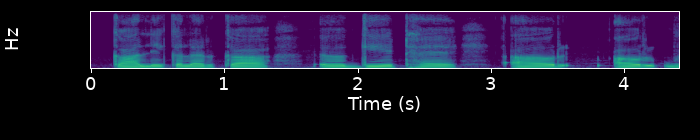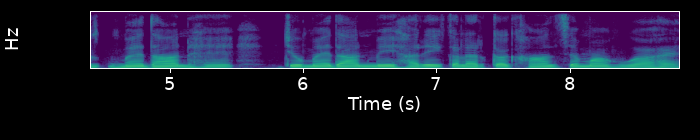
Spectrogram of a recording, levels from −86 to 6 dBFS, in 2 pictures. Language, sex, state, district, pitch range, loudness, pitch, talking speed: Hindi, female, Bihar, Saran, 160-175 Hz, -24 LUFS, 170 Hz, 135 wpm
